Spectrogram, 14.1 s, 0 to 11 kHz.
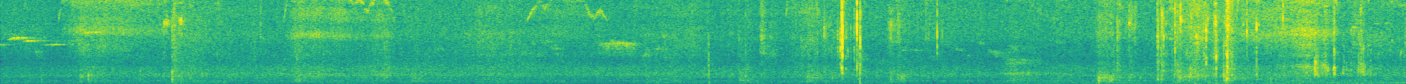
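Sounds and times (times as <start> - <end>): flies buzzing: 0.0 - 14.0.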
